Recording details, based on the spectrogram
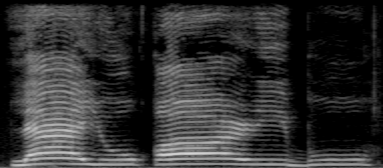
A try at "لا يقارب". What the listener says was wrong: Remember the ra is muraqaq, yeah? Light. لا يقارب when it has a kasra.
